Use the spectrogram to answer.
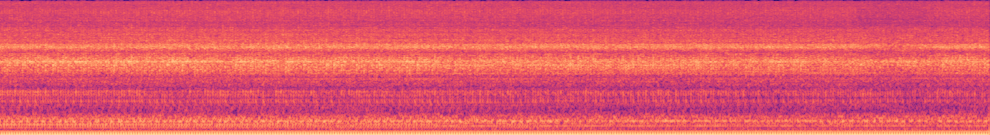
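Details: Farm skid loader diesel just after repair and antifreeze refill, running while watched for leaks: steady, even idle with a smooth low rumble and regular firing, no knocks or misses; sounds healthy.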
